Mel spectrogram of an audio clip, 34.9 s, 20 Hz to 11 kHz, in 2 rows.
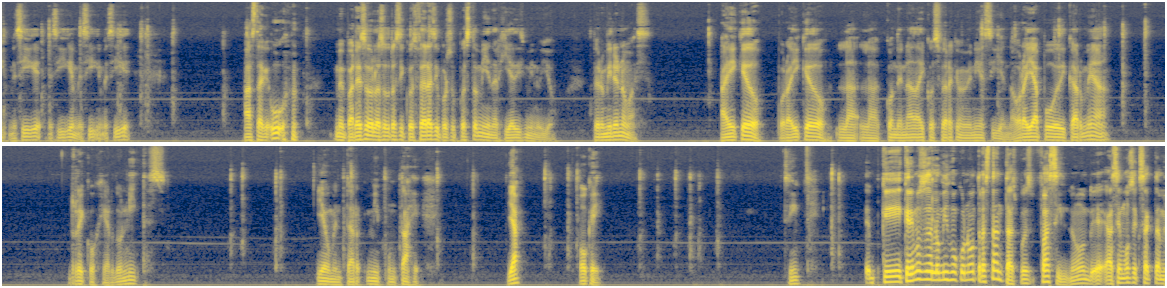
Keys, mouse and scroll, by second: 2.4 Right, 3.2 Left, 3.4 Up, 3.8 Left, 4.8 Right, 5.8 Left, 7.6 Left, 11.8 Up, 15.9 Right, 16.4 Left, 17.1 Up, 17.8 Right, 18.4 Up, 22.2 Up, 22.8 Right, 23.9 Up, 24.4 Right, 25.2 Left, 26.8 Right, 27.3 Up, 28.2 Right, 29.4 Down, 31.1 Escape, 33.5 middle click.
